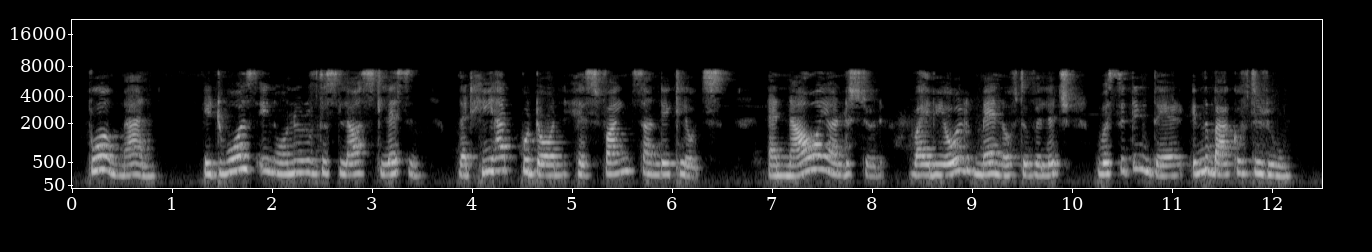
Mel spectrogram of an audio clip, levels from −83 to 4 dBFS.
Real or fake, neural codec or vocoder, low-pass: real; none; 7.2 kHz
